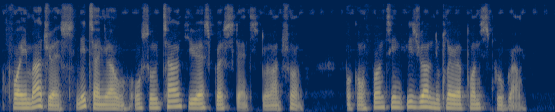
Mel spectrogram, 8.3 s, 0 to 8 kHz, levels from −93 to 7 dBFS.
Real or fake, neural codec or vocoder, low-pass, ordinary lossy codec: fake; codec, 16 kHz, 8 kbps, FunCodec, trained on LibriTTS, 25 frames a second; 7.2 kHz; none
